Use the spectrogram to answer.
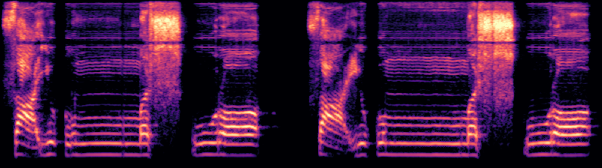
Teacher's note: عین صحیح پڑھیں گے، بیچ حلق سے، مرکزی حلق سے، وسط حلق سے، حلق کے بیچ میں سے آنا آواز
